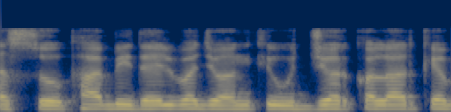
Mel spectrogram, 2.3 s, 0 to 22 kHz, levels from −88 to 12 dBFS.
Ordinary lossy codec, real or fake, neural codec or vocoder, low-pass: none; fake; autoencoder, 48 kHz, 32 numbers a frame, DAC-VAE, trained on Japanese speech; 7.2 kHz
